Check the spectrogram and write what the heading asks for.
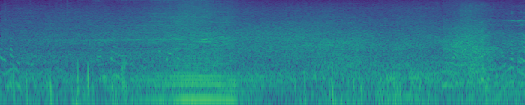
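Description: Highway traffic passing: a vehicle's engine and tyres swell up and fade about two to four seconds in, and a second vehicle rushes past near the end.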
